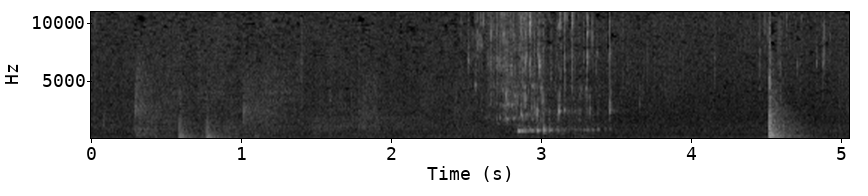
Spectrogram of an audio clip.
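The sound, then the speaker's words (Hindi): Water is poured for drinking, heard as faint liquid trickles and a few small drips, with a sharper splash near the end against quiet background noise. “क्या मैं थोड़ा सा पानी P लूं? P low.”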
